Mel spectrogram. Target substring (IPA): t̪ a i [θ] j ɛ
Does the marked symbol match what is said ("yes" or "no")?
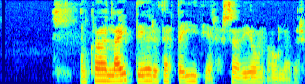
yes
